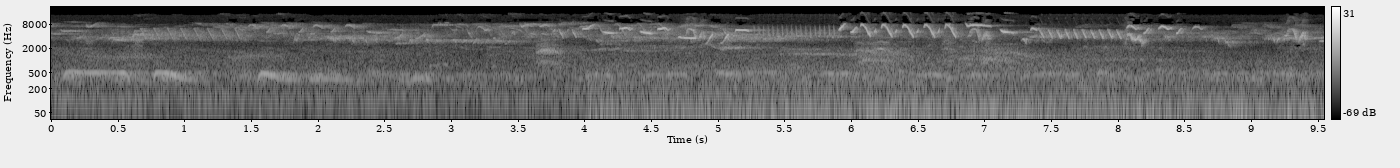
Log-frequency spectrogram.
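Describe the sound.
Birds squabble in a hedge with bursts of rapid, high, chattering chirps over a faint, steady background hiss, growing busier in the second half.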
